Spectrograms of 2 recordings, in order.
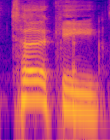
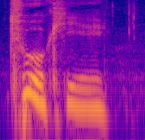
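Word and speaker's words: Türkiye: So, is Turkey spelt the way that Rishi Sunak spelt it? Is that how, is it pronounced the same, or is it spelt, do we pronounce that differently? – Turkey.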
